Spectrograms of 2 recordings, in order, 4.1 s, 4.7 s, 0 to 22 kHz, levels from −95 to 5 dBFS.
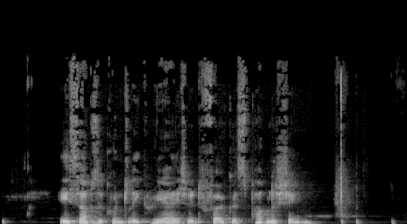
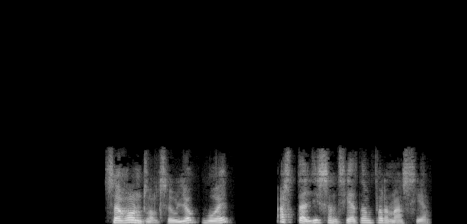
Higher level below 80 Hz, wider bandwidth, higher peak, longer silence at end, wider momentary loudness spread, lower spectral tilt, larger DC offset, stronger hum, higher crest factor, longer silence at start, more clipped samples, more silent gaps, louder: about the same, -66 dBFS vs -64 dBFS; first, 16.5 kHz vs 7.8 kHz; second, -6 dBFS vs -2 dBFS; about the same, 0.45 s vs 0.4 s; about the same, 12 LU vs 10 LU; about the same, -5.5 dB/octave vs -6 dB/octave; neither; neither; about the same, 20 dB vs 18 dB; second, 0.05 s vs 1.1 s; neither; second, none vs 2.37-2.77 s; second, -26 LUFS vs -19 LUFS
